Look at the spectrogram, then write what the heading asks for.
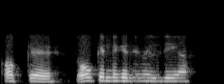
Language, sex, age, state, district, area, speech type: Punjabi, male, 18-30, Punjab, Patiala, urban, conversation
